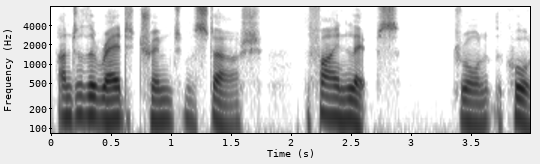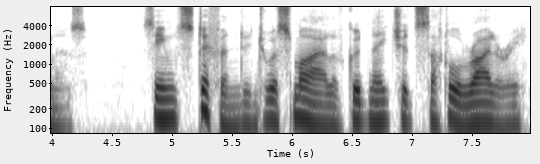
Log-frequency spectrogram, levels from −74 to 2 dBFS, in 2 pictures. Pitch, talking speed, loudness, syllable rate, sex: 130 Hz, 160 wpm, -18 LUFS, 5.5 syllables/s, male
